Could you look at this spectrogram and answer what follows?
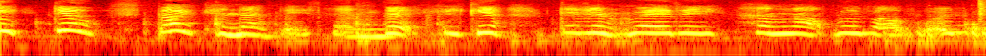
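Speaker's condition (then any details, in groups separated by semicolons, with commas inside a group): Cerebral palsy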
